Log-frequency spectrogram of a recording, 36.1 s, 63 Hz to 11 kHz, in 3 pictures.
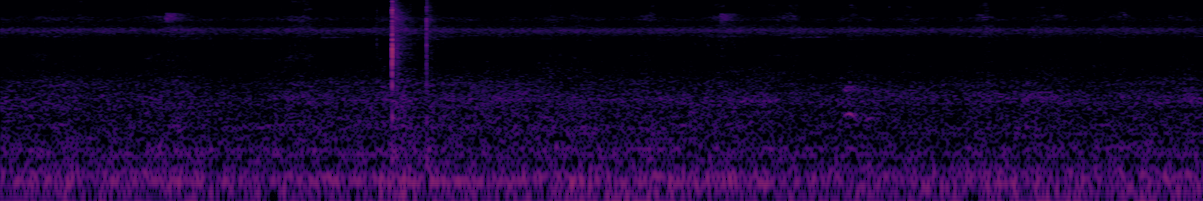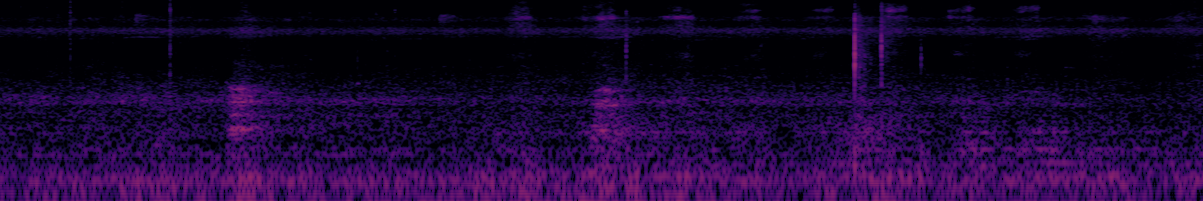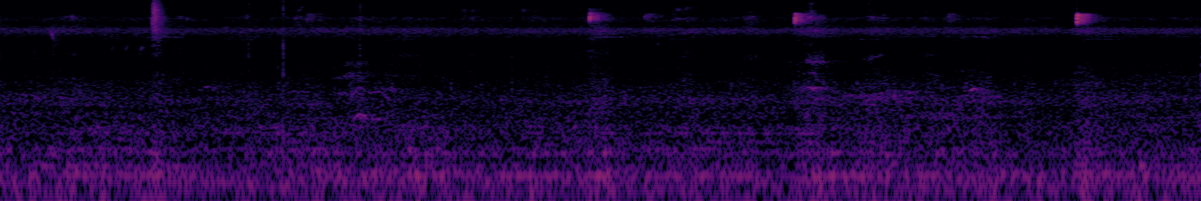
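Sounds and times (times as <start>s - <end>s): crickets chirping: 0.0s - 36.0s
sharp cracks: 3.7s - 4.5s, 16.6s - 22.4s.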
